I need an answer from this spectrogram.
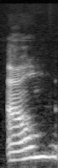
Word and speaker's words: Om: Entonces digamos que el OM es un llamamiento. No, es una presencia permanente. Sí, exacto. El Om, o sea, que es como Aum, como se pronuncia, pero es el Kaman, ¿verdad?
